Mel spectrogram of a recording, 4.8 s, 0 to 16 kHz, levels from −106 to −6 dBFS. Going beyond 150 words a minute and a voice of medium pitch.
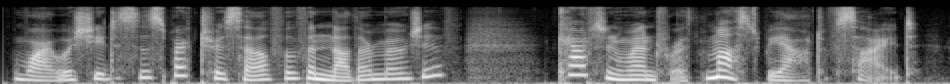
No: average, 200 wpm; high, 230 Hz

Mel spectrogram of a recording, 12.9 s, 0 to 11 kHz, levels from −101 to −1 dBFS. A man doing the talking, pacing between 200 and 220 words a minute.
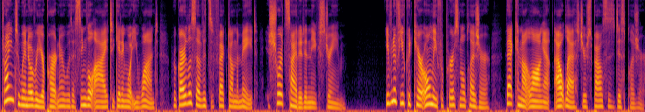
No: female; fast, 205 wpm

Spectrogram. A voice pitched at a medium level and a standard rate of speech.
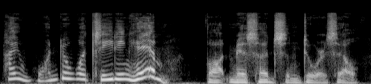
Yes: medium, 160 Hz; average, 160 wpm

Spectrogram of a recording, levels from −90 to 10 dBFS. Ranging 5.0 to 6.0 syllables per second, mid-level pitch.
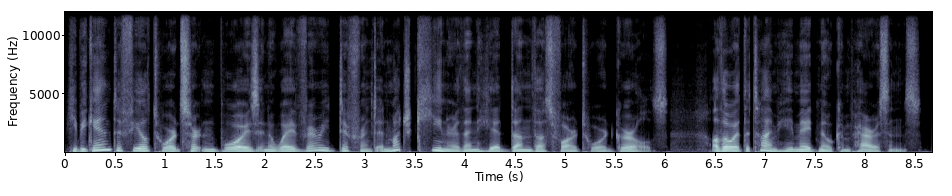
No: 5.4 syllables/s; low, 130 Hz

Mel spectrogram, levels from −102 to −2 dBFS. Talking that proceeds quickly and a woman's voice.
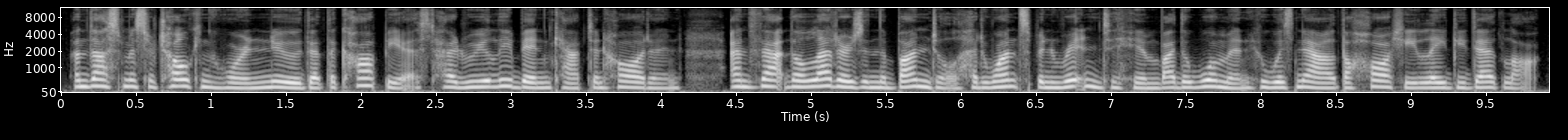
Yes: fast, 220 wpm; female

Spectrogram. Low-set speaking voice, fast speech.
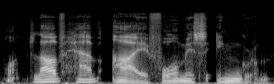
No: very low, 95 Hz; average, 155 wpm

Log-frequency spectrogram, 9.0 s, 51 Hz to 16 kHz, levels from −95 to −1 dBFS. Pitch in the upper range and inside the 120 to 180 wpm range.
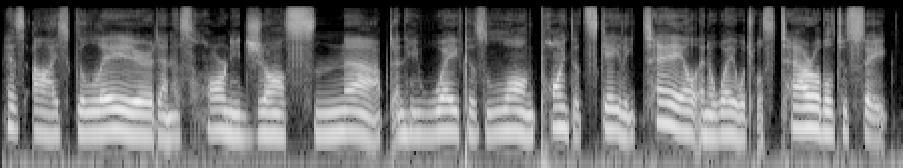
No: medium, 175 Hz; average, 160 wpm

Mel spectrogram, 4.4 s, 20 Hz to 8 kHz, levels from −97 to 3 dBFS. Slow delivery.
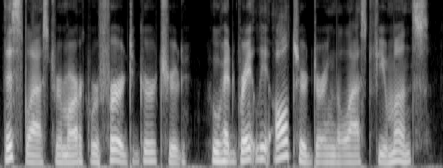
No: fast, 205 wpm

